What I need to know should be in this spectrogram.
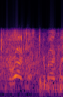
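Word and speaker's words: χάραγμα: If you don't get this truth, Karagma. That's how you say it in the Greek.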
